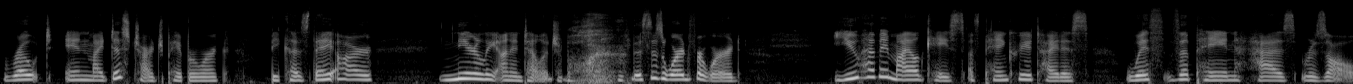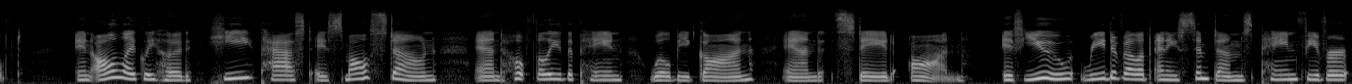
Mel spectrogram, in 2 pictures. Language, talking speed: English, 115 wpm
